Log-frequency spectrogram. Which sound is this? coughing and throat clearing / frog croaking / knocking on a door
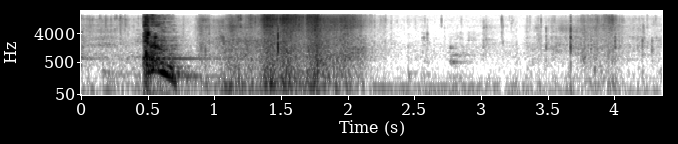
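coughing and throat clearing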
